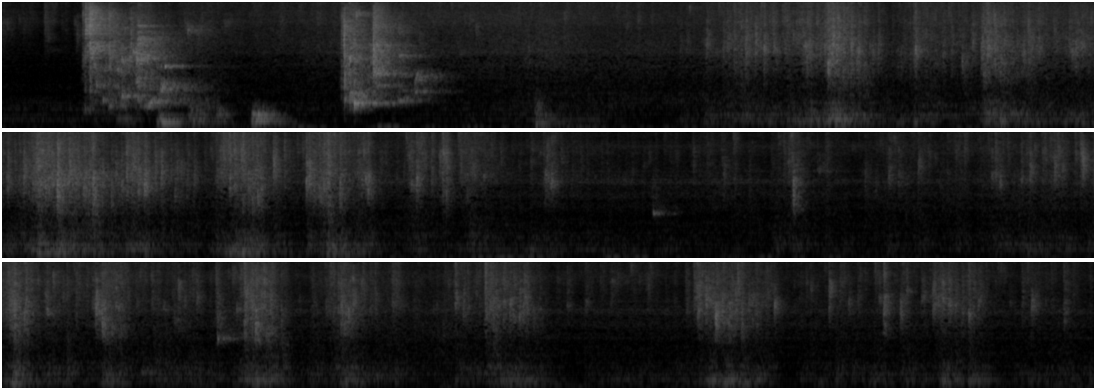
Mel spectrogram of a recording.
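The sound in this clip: Water running in a bath while someone washes their body: a faint, continuous rush with many irregular splashes and drips that rise and fall in strength throughout.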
